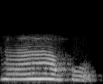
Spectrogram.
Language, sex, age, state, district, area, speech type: Hindi, female, 60+, Uttar Pradesh, Ayodhya, rural, conversation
